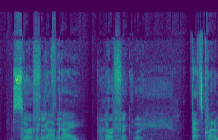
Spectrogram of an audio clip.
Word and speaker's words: Soka Gakkai: And your book is The Star-Spangled Buddhist, Zen, Tibetan, and Soka Gakkai Buddhism and the Quest for Enlightenment in America. Did I pronounce that right? Soka Gakkai?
